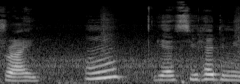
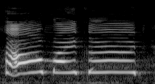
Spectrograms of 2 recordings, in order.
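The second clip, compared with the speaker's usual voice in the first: high, slow dismayed cry of surprise; oh no, she's crying; shocked gasp; 3 dB louder, slower than usual. Real, not acted. Makeup artist reacting to model's tears, shocked.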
